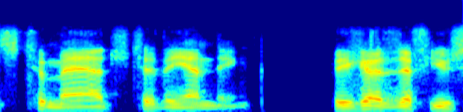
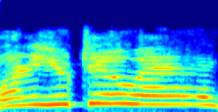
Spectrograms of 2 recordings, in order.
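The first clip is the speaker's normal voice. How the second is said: mock panicked outburst, higher and louder; 6 dB louder than usual. Retelling a wrestler freaking out inside the pod: imitating someone freaking out. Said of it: "Bianca's freaking out in the pod".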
